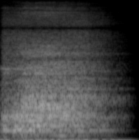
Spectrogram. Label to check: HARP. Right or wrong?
Wrong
